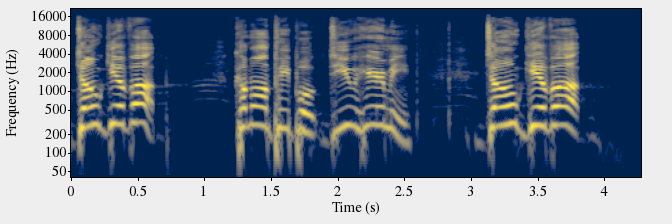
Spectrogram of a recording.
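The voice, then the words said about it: Yelling preacher. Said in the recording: “I'm yelling.”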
